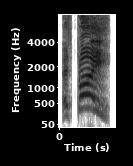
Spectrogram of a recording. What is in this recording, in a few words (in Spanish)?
cloaked spy, es; Scout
